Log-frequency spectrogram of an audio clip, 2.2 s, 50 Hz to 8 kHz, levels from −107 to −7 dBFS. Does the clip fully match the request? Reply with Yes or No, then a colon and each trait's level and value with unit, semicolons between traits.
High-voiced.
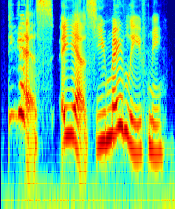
Yes: very high, 285 Hz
